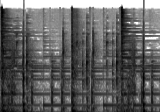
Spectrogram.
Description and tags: A drum loop I created for a reactable concert in Brussels using kitchen sounds. Recorded with a cheap microphone.
They are dry and unprocessed, to make them sound good you
need a reactable :), or some additional processing.
kitchen, rhythm, beat, loop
